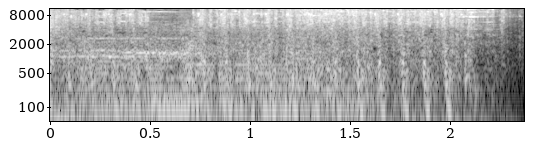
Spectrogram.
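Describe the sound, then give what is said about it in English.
Rifle gunshots come as a rapid, dense burst of many sharp cracks over a loud continuous roar, the individual reports grow more distinct toward the end before cutting off. “Mum's going off with a rifle.”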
